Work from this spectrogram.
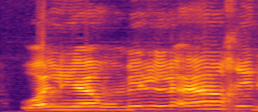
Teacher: حمزے کے اوپر کھڑا زبر ہے، اس کو بھی ایک الف کے برابر کھینچیں گے، خا کو موٹا پڑھیں گے۔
